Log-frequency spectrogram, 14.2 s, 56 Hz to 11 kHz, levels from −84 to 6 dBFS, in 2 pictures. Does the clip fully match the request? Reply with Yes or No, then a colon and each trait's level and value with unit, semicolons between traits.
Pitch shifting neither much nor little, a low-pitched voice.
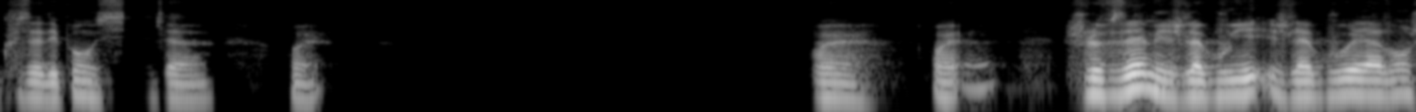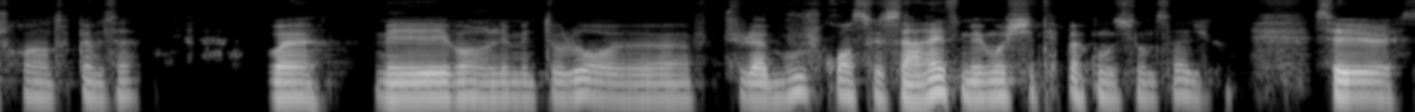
No: narrow, 1.9 semitones; low, 120 Hz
